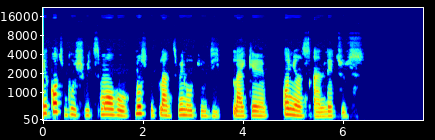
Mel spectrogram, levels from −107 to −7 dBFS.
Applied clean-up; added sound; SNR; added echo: none; none; none; none.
